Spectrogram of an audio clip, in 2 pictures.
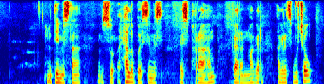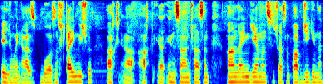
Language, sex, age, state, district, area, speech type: Kashmiri, male, 18-30, Jammu and Kashmir, Anantnag, rural, spontaneous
